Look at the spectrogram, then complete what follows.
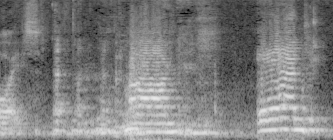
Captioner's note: laughter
